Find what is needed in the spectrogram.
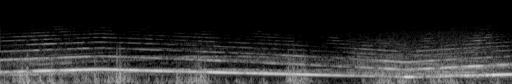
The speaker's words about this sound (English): And then 5-10 minutes later, we heard an actual siren go off outside the house, and we kicked into gear as we have in previous rounds of conflict.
